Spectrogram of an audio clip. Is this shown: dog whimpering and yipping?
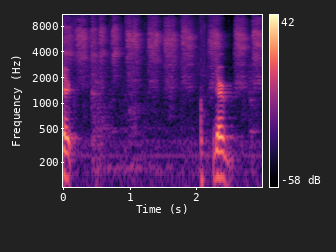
no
